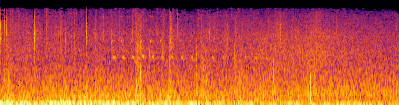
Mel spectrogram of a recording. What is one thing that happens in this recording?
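Armoured footsteps walk on stone paving.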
